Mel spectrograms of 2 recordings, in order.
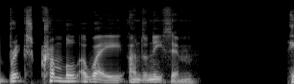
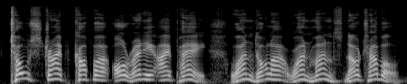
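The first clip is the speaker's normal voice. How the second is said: high-pitched trader in broken English; protesting little shopkeeper; 9 semitones higher than usual. A narrator's reading. Shopkeeper protests to a watchman about paying, high indignant voice.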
